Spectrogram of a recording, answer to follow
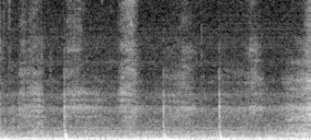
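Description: Quiet room hum with a few faint, short clicks, about half a second, a second and a quarter, and near the end.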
